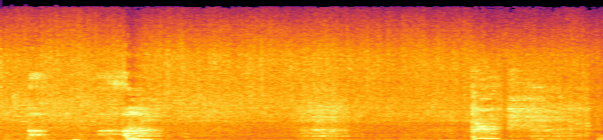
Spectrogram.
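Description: Film soundtrack of steady running water, with a man's few short gasps and a falling groan about a second in.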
